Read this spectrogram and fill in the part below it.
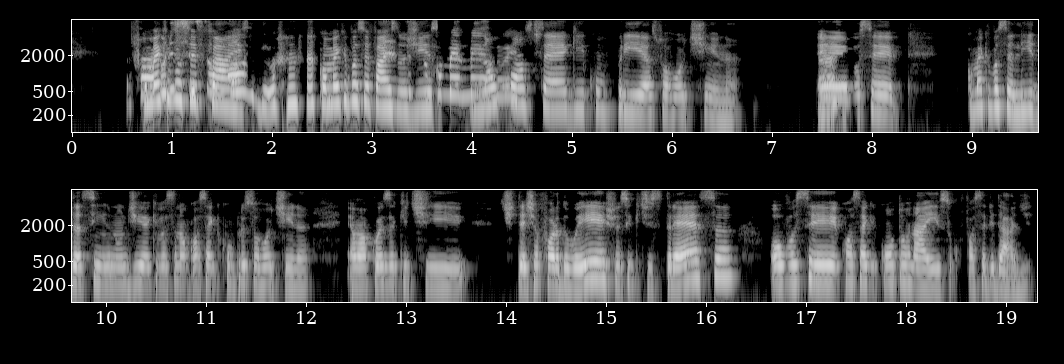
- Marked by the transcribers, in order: laugh
- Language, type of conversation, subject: Portuguese, podcast, Como é sua rotina de autocuidado semanal?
